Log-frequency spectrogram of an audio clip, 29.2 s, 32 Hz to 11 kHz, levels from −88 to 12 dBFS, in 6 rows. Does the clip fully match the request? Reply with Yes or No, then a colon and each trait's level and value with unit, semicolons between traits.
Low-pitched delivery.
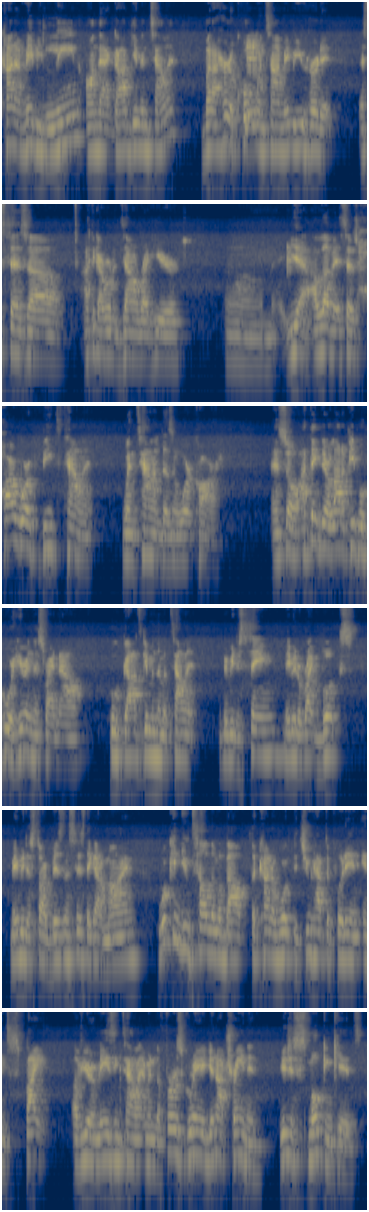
No: medium, 145 Hz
